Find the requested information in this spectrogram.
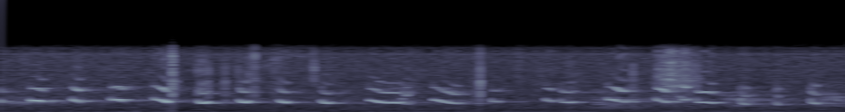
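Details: Three-week-old Westie/Maltese cross puppies cry in quick, high whimpers that slide downward, two or three a second, with a few soft clicks and a low hum behind.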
